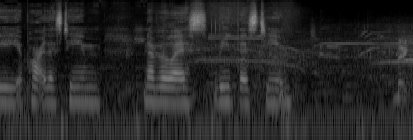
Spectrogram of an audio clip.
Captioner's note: team cheers; audience cheers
